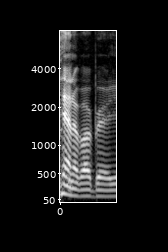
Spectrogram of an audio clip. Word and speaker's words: Hanna-Barbera: It's Hanna-Barbera, yes.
